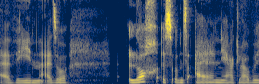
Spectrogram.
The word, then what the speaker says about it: Loch: Loch tatsächlich mit einem sehr kehligen Ch ausgesprochen, so wie in Bach, ist ein schottisch-gälisches Wort und wird im Englischen natürlich nicht so ausgesprochen. Also die Engländer würden eher vom Loch Ness sprechen, aber wenn wir von Schotten hören, dann sagen die tatsächlich Loch Ness.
